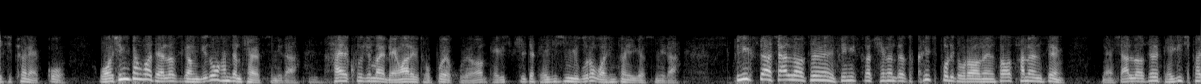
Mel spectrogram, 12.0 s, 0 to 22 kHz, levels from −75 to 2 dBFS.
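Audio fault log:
Throughout: tandem speech coding, the speech passing through three separate codecs in turn, each recoding the last one's damage, so roughness and warble compound beyond any single codec; nothing above 3.8 kHz.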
